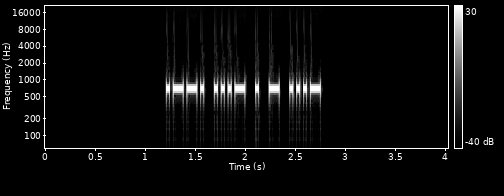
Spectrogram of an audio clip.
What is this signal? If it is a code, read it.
Morse code, heard as a keyed tone, about 36 wpm, 700 Hz. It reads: PVETV
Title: Code Groups - 5 Letters - 35wpm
